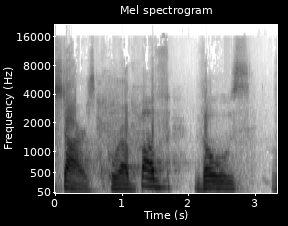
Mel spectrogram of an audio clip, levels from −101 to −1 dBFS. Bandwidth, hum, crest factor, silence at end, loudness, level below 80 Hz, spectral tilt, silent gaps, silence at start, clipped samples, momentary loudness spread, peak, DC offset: 13.5 kHz; none; 14 dB; 0 s; -13 LUFS; -50 dBFS; -7.5 dB/octave; none; 0 s; 0.1%; 15 LU; 0 dBFS; under 0.1%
